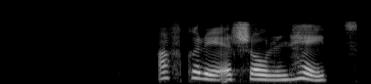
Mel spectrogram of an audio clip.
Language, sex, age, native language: Icelandic, female, 9, Icelandic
